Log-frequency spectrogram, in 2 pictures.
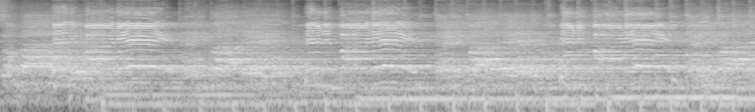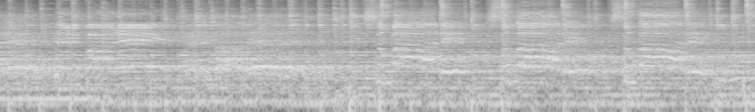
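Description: A live acoustic rock band playing and singing in a large stone church: strummed acoustic guitars, electric guitar and a box-drum beat under group vocals, with the church's reverberation. The percussion hits grow busier near the end as the song builds.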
